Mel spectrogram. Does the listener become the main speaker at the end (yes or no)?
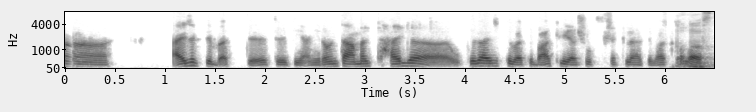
yes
